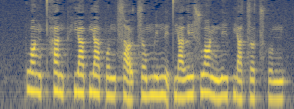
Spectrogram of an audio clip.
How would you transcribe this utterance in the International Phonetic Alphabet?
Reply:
k w ɑ˥˨ ŋ t̪ʰ a˥˨ n pʰ j ä˦ p j ä˥˨ p ɤ˨˦ ŋ s ɑ̰˨˩ ʊ̯ t͡s ɤ˨˦ m i˨˦ n̪ ḭ˨˩ t̪ j ä˨˦ l i˥˨ s w ɑ˥˨ ŋ n̪ i˨˦ p j ä˥˨ t͡s ɤ˥˨ t͡sʰ ʊ˦ ŋ

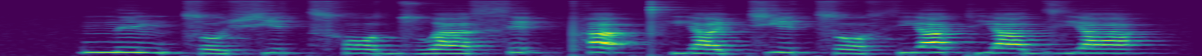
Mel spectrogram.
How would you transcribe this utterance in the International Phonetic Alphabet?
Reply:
n̪ ẽ˥˧ n t͡s ɔ˨˩ ɕ e˥˧ t͡sʰ ɔ˧ d͡z w a˧ s e˦ ʔ pʰ a˦ ʔ t̪ʰ j a˧ t͡ɕ e˥˧ t͡s ɔ˨˩ s j a˥˧ k j a˦ d͡z j a˦

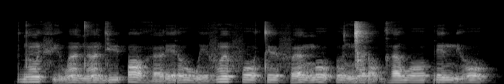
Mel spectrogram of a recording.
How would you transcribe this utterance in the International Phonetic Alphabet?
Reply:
d õ˥ fʲ ə˩ w ɐ̃˥˧ d ɐ̃˧˥˧ d y˥ ʔ ɔ˥˩ ɦ œ˩˧ ɾ ɪ˥˧ ɾ ʊ˥˧ w ɪ˩˧ v ə̃˥˧ f o˥˧ t ʏ˥˧ f œ˧˥˧ ŋ o˥˩ ʔ ʊ˥˩ ŋ͡ǀ ə˥˩ ɾ ɔ˩ ɡʱ ɐ˥ w o˥ | ɾ ɪ˥ mʲ o˧˥˧

